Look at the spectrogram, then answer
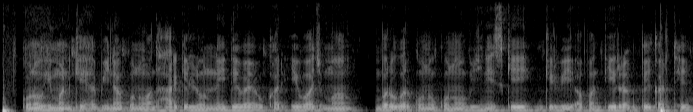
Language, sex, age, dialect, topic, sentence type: Chhattisgarhi, male, 18-24, Western/Budati/Khatahi, banking, statement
